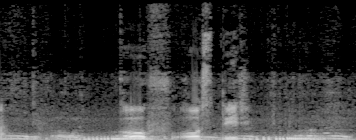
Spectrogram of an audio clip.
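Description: Racing pigeons coo close by in soft, throaty, repeated calls, with a murmur of background voices around them, at a pigeon sale.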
